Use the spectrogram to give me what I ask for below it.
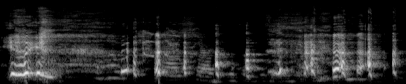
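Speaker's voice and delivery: high, long helpless laugh; burst of laughter. Real, not acted. Cohost hears the stranger-in-car part and bursts out laughing. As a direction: cracks up at her friend's story. Outburst at risky stranger story.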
